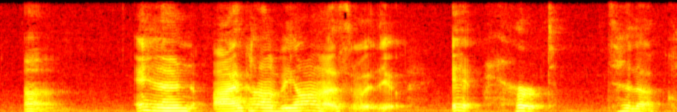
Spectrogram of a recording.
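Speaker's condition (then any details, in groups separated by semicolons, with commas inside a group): Cerebral palsy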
